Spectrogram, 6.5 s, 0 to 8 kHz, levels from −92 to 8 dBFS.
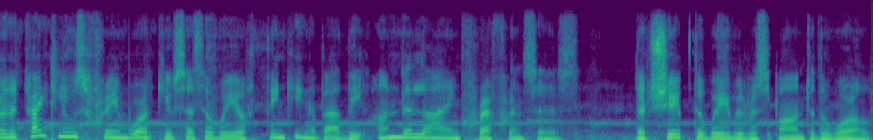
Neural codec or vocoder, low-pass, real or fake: codec, 24 kHz, 6 kbps, HILCodec; 7.2 kHz; fake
